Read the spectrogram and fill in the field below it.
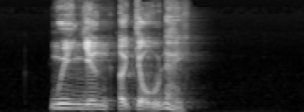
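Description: An elderly man speaks calmly and closely into a microphone.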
